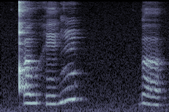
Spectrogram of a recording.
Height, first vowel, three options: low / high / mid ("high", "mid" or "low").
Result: high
